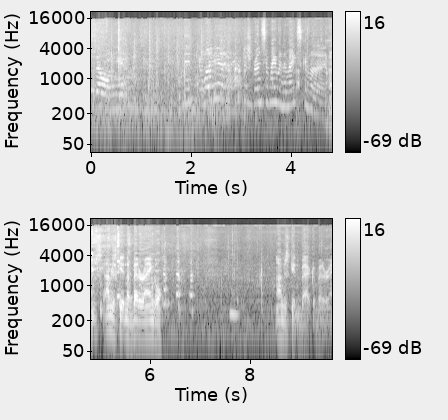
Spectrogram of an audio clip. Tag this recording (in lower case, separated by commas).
speech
